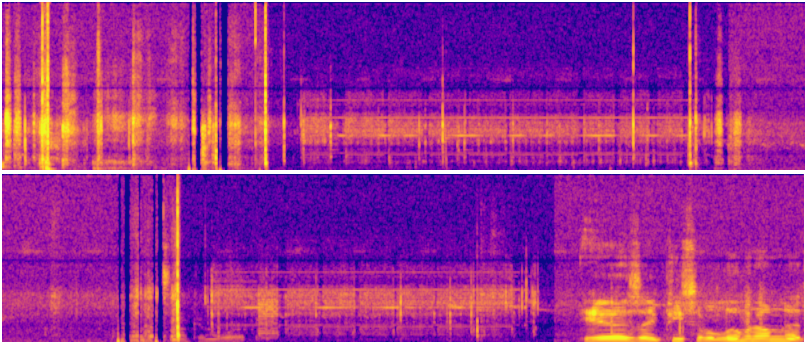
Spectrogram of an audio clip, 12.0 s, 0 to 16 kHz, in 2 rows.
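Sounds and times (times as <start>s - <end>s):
faint steady high tones: 2.2s - 5.3s, 7.5s - 11.4s.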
